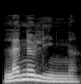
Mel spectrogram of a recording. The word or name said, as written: lanoline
